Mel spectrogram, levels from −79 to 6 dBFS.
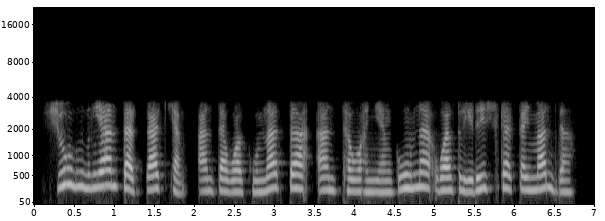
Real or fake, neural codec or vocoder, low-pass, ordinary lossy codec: fake; codec, 16 kHz in and 24 kHz out, 0.6 kbps, FocalCodec, streaming, 4096 codes; 3.6 kHz; Opus, 64 kbps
